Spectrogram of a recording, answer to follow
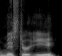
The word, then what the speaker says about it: Mr. E: And Fools Gone Wild has a character called Little Mr. E, like mystery, but it's spelled like Mr. like Lil M, like Mr. MR. yeah, and then E.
